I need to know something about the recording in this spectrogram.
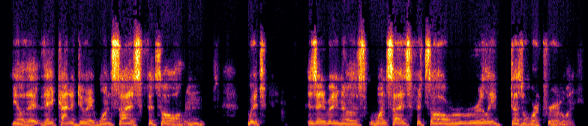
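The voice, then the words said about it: Voice giving out, strained. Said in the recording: “I was losing my voice there.”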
